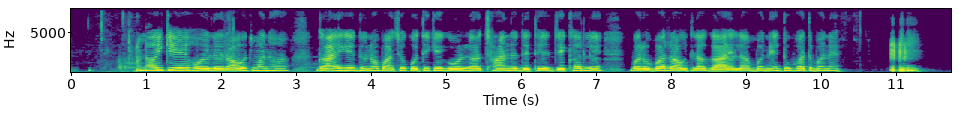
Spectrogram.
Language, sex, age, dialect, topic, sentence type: Chhattisgarhi, female, 18-24, Western/Budati/Khatahi, agriculture, statement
